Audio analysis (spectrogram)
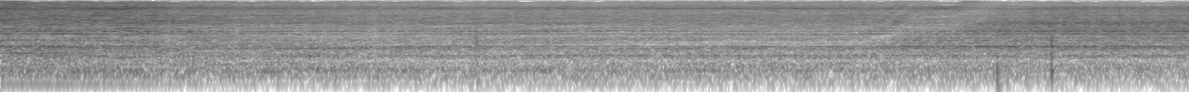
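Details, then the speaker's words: Ammco brake lathe machining a brake drum, about a quarter inch left to go: steady, even high-pitched hiss of the bit cutting across the drum, level and smooth; normal finishing pass, drum nearly done, chatter strap fitted. "okay you can tell by the sound NE brake drum is pretty much done so I'm going to go ahead and disengage my cutter head turn that lever off"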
